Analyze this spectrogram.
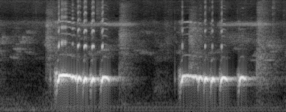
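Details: Local zebra dove in full voice, singing densely to provoke rivals: two coo phrases near one kilohertz, each opening with quick stuttering beats before a steady rolling trill, with a short quiet gap between.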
